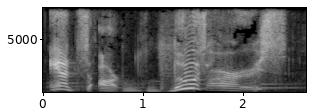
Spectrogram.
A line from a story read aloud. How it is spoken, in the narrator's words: shouted Hopper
